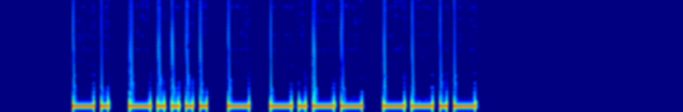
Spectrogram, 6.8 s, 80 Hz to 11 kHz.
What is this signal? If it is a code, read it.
Morse code, heard as a keyed tone, about 17 wpm, 700 Hz. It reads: N6TYQ
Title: USA Call Signs - 5 Characters - Repeated 2x - 17wpm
